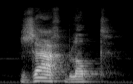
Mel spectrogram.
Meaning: 1. sawblade 2. sawwort, Serratula tinctoria
- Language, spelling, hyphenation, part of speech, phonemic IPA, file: Dutch, zaagblad, zaag‧blad, noun, /ˈzaːx.blɑt/, Nl-zaagblad.ogg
